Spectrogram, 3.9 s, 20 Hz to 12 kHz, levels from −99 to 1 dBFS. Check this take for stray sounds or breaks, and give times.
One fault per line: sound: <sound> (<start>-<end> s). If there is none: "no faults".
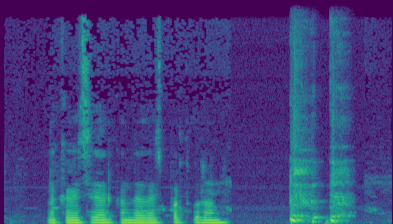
sound: cough (2.9-3.6 s)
